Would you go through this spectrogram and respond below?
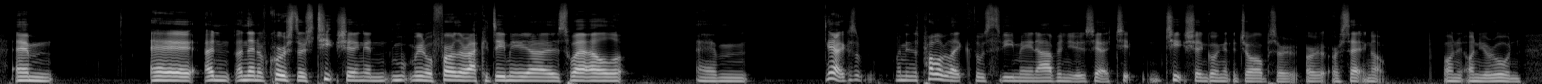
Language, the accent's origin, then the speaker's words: English; Broughty Ferry, Scotland, United Kingdom; also born or lived in Dundee; I was born and brought up in Brotty Ferry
